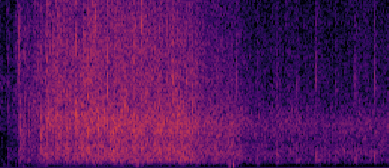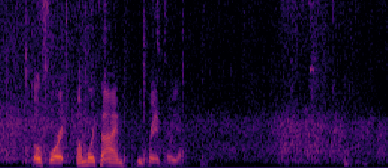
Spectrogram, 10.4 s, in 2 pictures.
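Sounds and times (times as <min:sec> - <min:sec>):
audience applauding to welcome a guest speaker: 0:00.0 - 0:08.0
speech: 0:05.7 - 0:07.8.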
